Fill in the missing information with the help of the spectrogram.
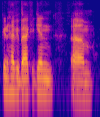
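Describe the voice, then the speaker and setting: A man's voice: mid-range voice, little pitch movement, normal speed, smooth, no echo. A man hosting a casual group video chat in an easygoing way. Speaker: host.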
